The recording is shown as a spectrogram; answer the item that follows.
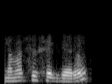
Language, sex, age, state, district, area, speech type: Telugu, male, 18-30, Telangana, Nalgonda, rural, conversation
